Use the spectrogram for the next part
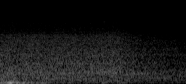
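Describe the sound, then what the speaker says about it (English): Water level rising in The Legend of Zelda: Skyward Sword, heard as a broad, steady rushing wash of water that holds without a break, with no voices. "now we raise the water level."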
